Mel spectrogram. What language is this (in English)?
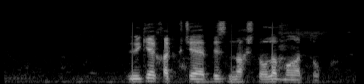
Uyghur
